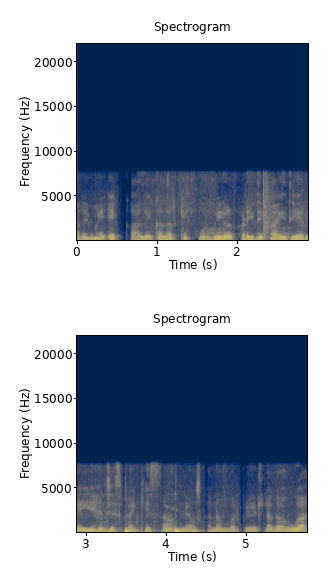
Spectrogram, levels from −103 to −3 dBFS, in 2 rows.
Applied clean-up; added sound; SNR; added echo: none; Walk, footsteps / Bird vocalization, bird call, bird song; -4 dB; none.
